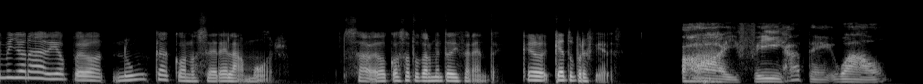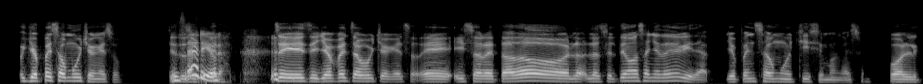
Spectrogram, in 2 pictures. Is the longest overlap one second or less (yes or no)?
yes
